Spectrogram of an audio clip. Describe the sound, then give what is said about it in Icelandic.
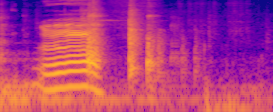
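A short, loud vocal exclamation, then a coffee cup hits the floor with two quick, sharp clattering knocks, followed by faint rattling and quiet background noise. “Kaffi bótt við dætt í gólfið hérna Þú verður til að klippa þetta hljóð saman”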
